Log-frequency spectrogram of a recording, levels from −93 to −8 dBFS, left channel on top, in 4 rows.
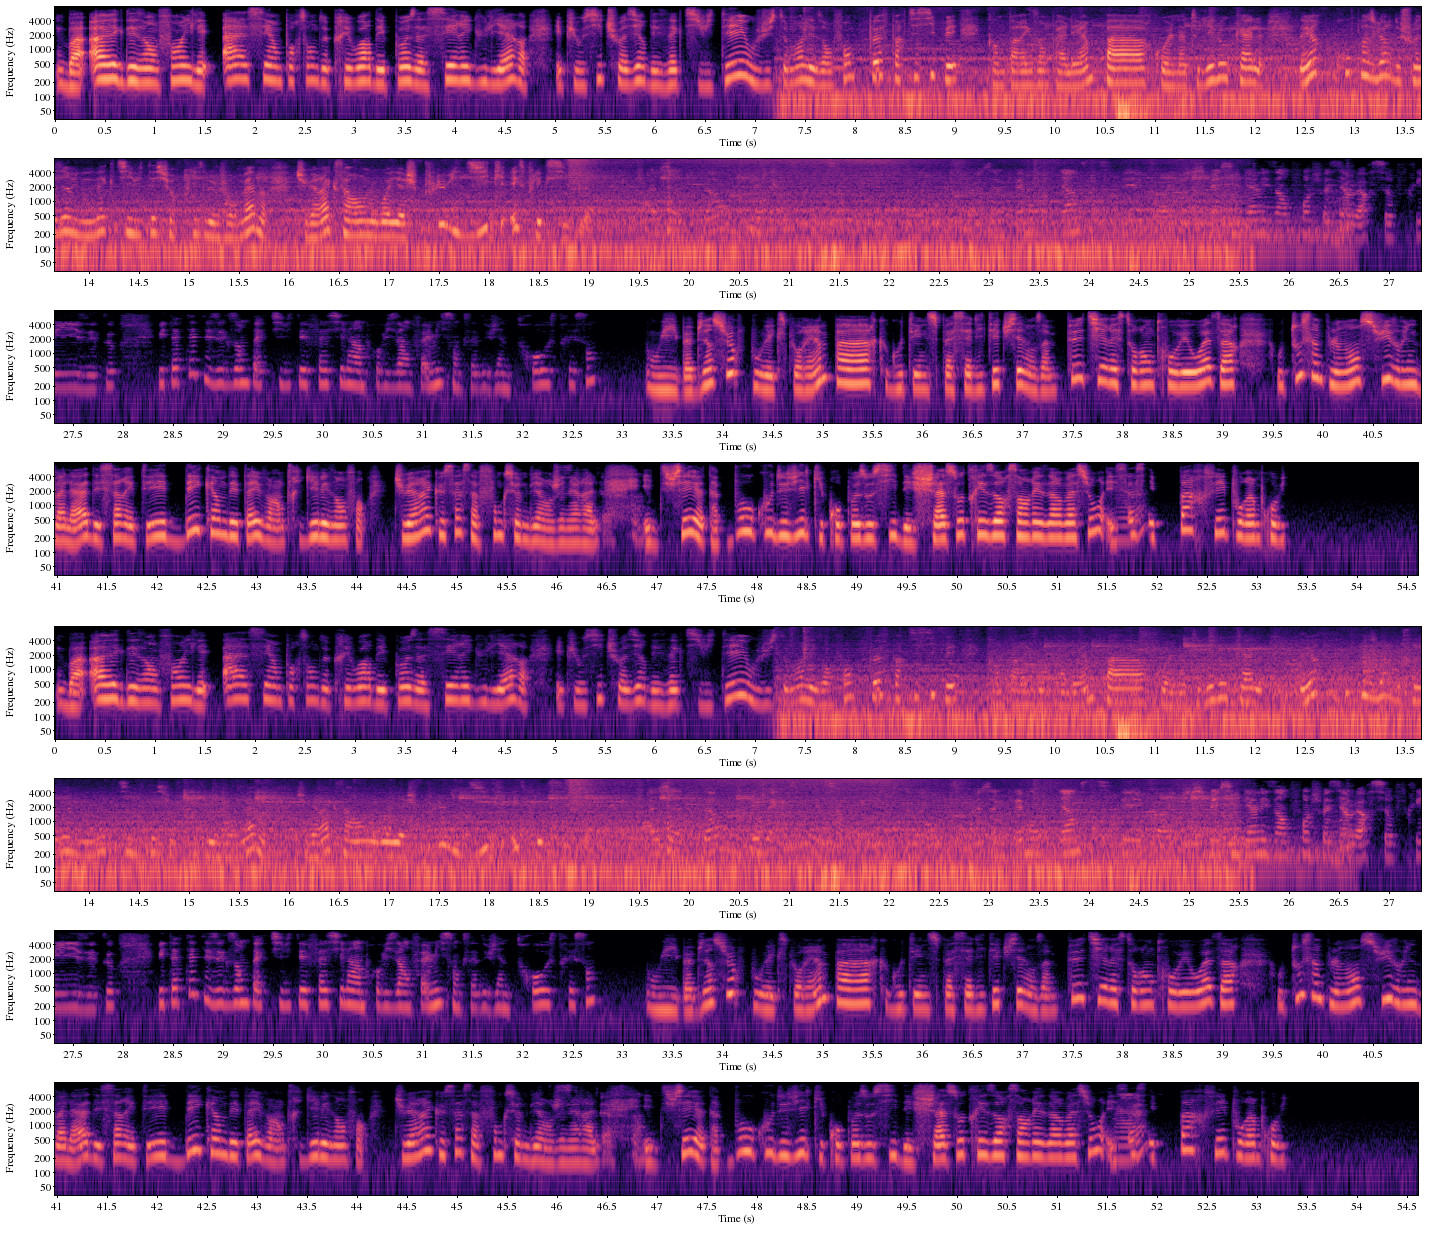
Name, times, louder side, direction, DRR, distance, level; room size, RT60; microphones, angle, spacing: voice 1, 0.0-19.0 33.2-53.3, left 5 dB, 65° left, 0.4 m, -32 dB
sound 1, 7.2-25.6, right 1 dB, 10° right, 1.0 m, -39 dB
sound 2, 7.3-26.7, equal, 5° left, 0.5 m, -51 dB
sound 3, 9.3-25.5, right 3 dB, 90° right, 1.1 m, -42 dB
voice 2, 12.4-13.0 19.6-32.8 46.0-46.1 46.4-46.9 51.5-51.9, right 4 dB, 45° right, 0.5 m, -45 dB
4.1 x 2.4 x 2.4 m
head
